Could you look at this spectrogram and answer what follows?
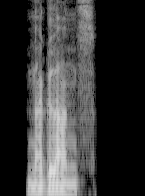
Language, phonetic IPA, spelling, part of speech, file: Polish, [na‿ˈɡlãnt͡s], na glanc, adverbial phrase, Pl-na glanc.ogg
